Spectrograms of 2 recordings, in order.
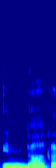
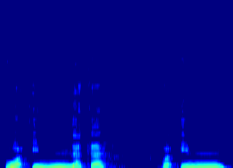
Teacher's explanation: جب ہم نون کے اوپر شد آئی تو ہم نے اس کے اوپر ایک الف کے جتنا رکنا ہے. اس کو انا کا نہیں پڑھیں گے، انا کا نہیں پڑھیں گے.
